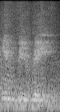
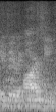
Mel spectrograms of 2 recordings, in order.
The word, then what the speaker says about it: inferiority: The next one, this word, the stress falls on the syllable O. So we say inferiority. So maybe say once again, inferiority.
